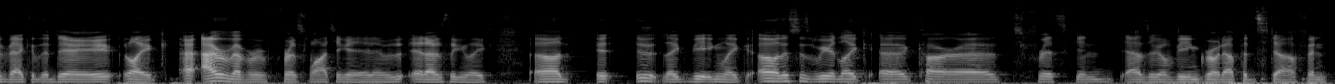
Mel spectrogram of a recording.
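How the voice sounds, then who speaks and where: A man hosting a casual podcast interview, speaking in a halting, stammering, rambling way. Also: mid-range voice, flat delivery, bright, forceful tone, clean tone. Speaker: podcast host.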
